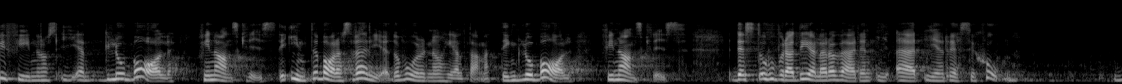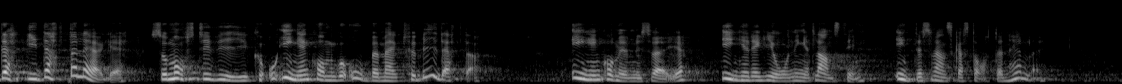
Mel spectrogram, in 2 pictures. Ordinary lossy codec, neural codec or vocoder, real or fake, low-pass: none; codec, 24 kHz, 3.1 kbps, DualCodec; fake; 7.2 kHz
